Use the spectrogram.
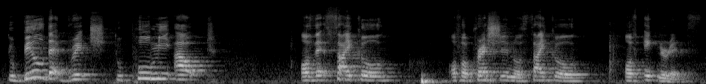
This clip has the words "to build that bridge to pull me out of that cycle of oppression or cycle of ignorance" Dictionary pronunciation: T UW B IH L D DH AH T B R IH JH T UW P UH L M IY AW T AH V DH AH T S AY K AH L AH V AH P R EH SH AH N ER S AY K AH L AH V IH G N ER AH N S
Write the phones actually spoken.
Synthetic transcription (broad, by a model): T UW B IH L D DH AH T B R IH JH T UW P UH L M IY AW T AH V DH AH T S AY K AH L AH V AH P R EH SH AH N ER S AY K AH L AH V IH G N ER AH N S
